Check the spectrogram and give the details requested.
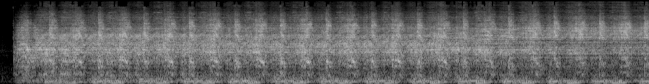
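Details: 1998 Honda Shadow VT1100 abandoned and bought from a tow yard, carb bowls drained and refilled with fresh gas via the fuel pump, choke possibly not working: steady starter whirring with compression pulses about two per second, no firing; cranks but won't start.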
